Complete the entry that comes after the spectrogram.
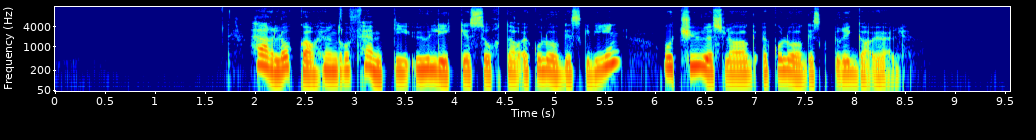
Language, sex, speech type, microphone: Norwegian, female, read, Shure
